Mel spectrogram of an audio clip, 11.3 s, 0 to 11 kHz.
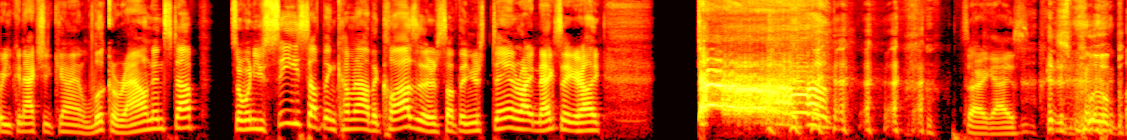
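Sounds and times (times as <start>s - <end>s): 
speech: 0.0s - 6.4s, 7.0s - 11.2s
person gasping: 7.0s - 8.4s
person screaming loudly: 7.0s - 8.4s
laughter: 7.7s - 9.3s, 10.5s - 11.2s.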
